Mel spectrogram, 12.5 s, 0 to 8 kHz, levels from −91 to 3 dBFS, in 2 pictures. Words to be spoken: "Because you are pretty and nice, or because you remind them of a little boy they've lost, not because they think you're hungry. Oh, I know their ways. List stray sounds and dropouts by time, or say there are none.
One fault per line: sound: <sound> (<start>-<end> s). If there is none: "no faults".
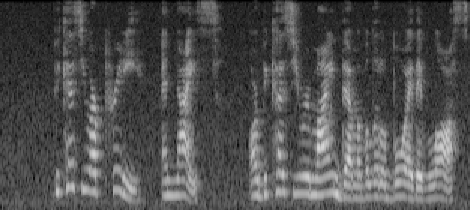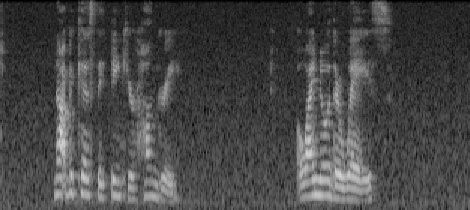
no faults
